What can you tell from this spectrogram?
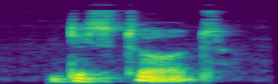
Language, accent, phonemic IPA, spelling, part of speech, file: English, Southern England, /dɪsˈtɔːt/, distort, verb / adjective, LL-Q1860 (eng)-distort.wav
- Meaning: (verb) 1. To bring something out of shape, to misshape 2. To become misshapen 3. To give a false or misleading account of; pervert; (adjective) Distorted; misshapen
